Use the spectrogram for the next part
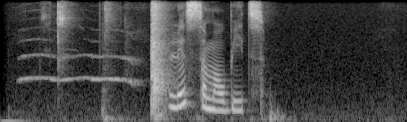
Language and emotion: Russian, neutral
